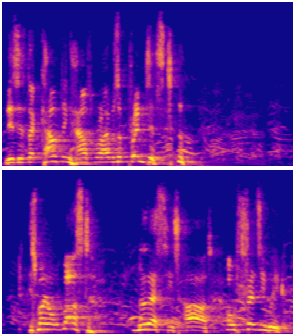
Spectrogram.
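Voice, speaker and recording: A man's voice: high-pitched, slow pace, pauses often, a crowd in the background. A man acting an elderly miser in a radio play, stammering, exclaiming and repeating his words with theatrical feeling. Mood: joyful. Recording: roomy, dull audio with music.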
